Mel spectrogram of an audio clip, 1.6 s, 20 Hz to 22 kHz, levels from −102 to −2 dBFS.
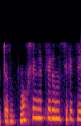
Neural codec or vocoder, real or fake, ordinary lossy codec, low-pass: codec, 44.1 kHz, 2.6 kbps, DAC; fake; AAC, 48 kbps; 5.4 kHz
